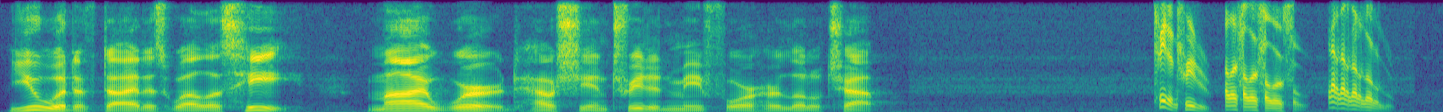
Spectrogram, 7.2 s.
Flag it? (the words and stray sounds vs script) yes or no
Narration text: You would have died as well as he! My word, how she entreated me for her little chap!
yes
